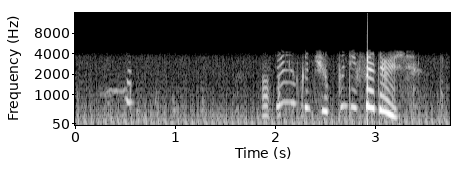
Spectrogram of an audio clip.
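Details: Two pet chickens hanging out by their coop, with soft, short, tonal calls, several rising and falling slurred notes clustered near the end, over a steady low background hum.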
